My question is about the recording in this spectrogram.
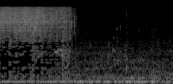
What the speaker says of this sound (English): or something as simple as turning on a water faucet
